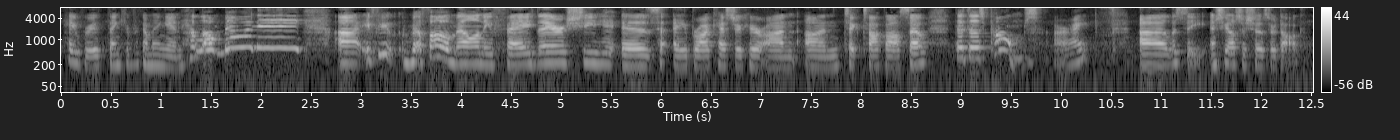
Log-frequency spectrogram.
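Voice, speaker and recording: A woman's voice: medium pitch, normal speed, a bit bright. A woman hosting a casual live cooking stream from her home kitchen, chatting and greeting viewers by name, a little out of breath. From Northeast Pennsylvania. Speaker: home cooking livestream host. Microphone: phone camera.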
